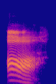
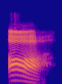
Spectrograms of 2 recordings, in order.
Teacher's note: short o says ah i drop your jaw ah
